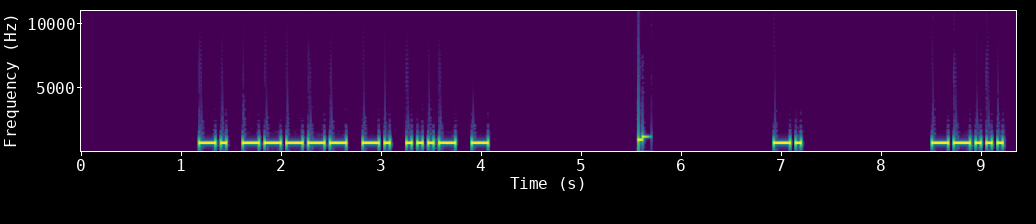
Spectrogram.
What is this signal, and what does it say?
Morse code, heard as a keyed tone, about 22 wpm, spaced as for 14 wpm, 700 Hz. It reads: N0NVT N7
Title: USA Call Signs - 5 Characters - 8x Character Spacing - 22wpm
